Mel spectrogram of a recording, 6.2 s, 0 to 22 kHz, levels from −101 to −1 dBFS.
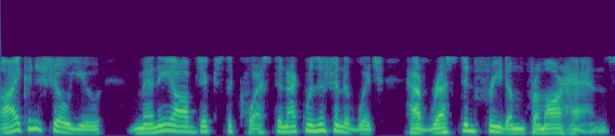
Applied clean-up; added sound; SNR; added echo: none; none; none; none.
